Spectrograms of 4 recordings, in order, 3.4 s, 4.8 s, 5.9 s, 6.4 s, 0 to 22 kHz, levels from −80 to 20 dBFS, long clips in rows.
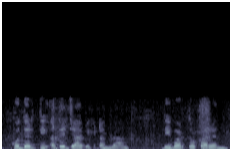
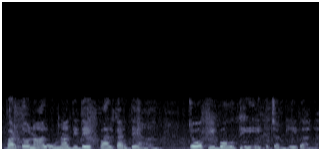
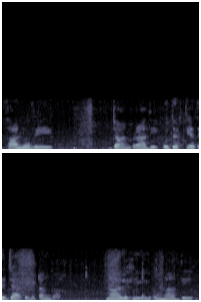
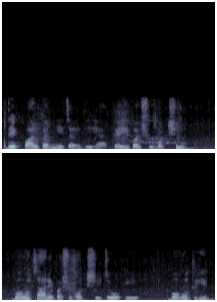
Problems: background sounds at intervals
